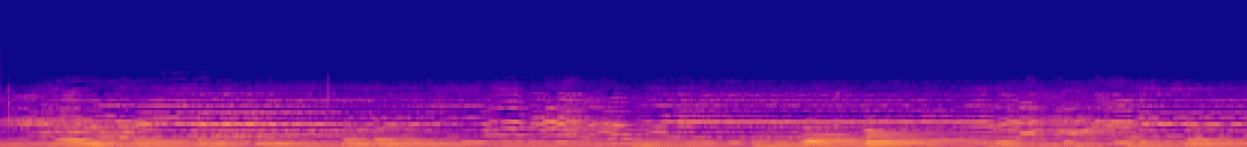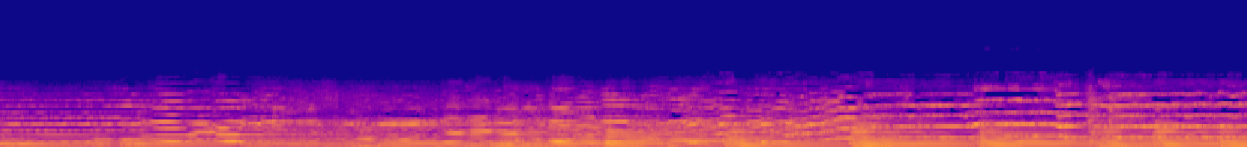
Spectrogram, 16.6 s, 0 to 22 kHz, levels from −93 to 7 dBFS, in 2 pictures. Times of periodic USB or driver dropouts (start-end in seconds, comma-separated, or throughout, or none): none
